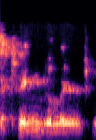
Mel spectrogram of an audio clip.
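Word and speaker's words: Þingvellir: The other day, Thingavallen, is that how do you pronounce it? – I'll try my best. So most people say Thingvellir, like Thingvellir.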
